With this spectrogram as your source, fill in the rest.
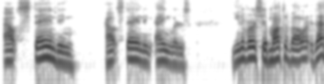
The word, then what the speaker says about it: Montevallo: University of Montavala. Did I say that right? Is it Montavala Bella Bola? How do you say it? Monavalo.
